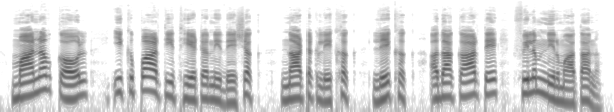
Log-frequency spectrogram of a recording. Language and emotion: Dogri, neutral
